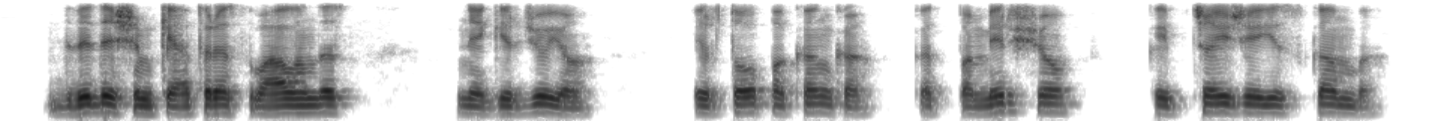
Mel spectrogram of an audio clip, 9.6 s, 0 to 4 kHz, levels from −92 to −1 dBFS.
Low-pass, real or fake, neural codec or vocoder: 3.6 kHz; real; none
